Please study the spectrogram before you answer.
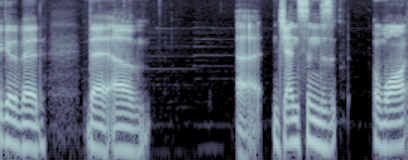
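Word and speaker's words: Huang: to bed that Jensen's Wong, like Wong, you know, the Jensen Wong. I was thinking Wong was spelled like Juan, like Spanish Juan.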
